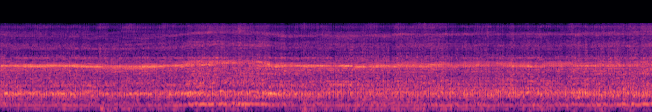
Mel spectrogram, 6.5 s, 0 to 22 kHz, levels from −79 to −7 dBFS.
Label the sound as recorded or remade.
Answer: remade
